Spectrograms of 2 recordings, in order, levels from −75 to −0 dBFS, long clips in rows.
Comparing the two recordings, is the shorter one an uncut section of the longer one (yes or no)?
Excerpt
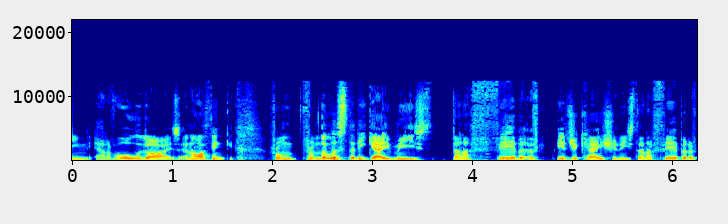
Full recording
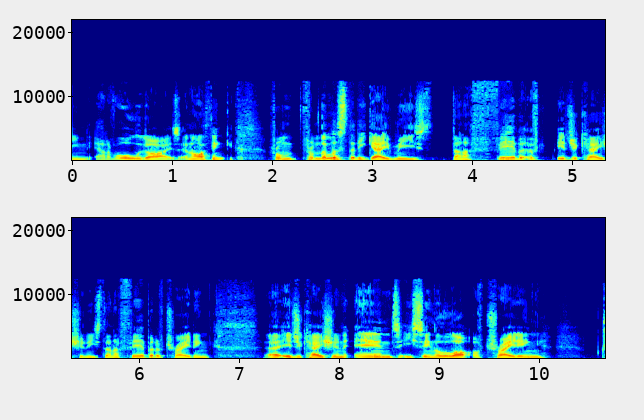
yes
